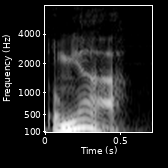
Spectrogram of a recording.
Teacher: In Nagoya, the syllables for I and A-I, so A-I and A-E, are pronounced ya.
